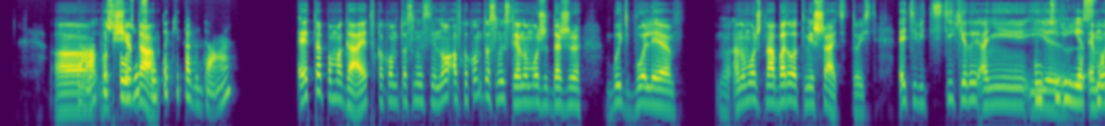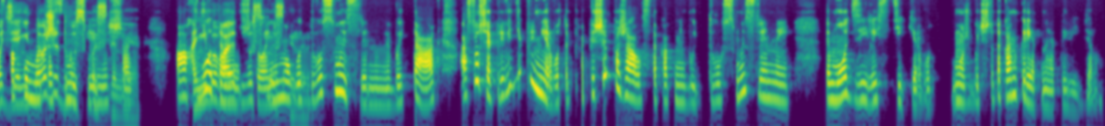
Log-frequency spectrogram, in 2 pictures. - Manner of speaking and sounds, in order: tapping
- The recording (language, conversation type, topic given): Russian, podcast, Что помогает избежать недопониманий онлайн?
